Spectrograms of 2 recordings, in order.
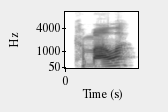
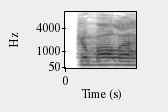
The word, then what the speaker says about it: Kamala: He also is intentionally mispronouncing her name, Kamala. Kamala, Kamala, Kamala, Kamala! Like with the emphasis on the last syllable, which is not how she pronounces it.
